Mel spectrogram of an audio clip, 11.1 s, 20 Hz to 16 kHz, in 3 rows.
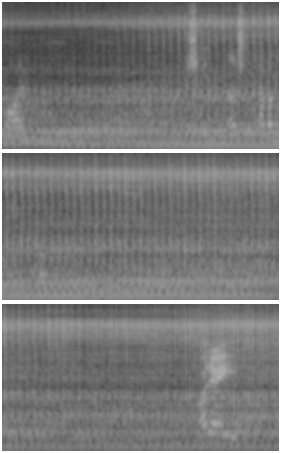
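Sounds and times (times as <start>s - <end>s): washing machine spinning hum: 0.0s - 11.0s.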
